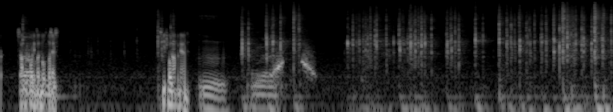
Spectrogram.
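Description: Crisp typing on a computer keyboard: a few scattered key clacks, then a steady rapid run of clicking keystrokes. A brief vocal sound comes through early on.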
